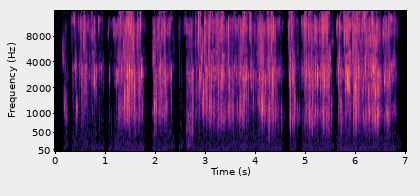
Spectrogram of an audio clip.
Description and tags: Slime Movement
Recording of some spaghetti processed with SoundHack to sound thicker.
